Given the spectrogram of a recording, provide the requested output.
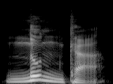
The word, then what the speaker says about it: nunca: word for never is nunca which stresses the syllable noon he's concluded that noon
